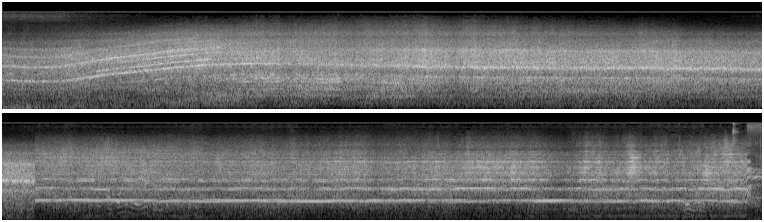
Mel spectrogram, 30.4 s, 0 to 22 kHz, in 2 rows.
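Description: Lockheed C-5 Galaxy's TF39 turbofan engines whining as they spool up: the pitch dips briefly, rises over a few seconds, then holds high and slowly sinks. About halfway through the sound cuts to a steadier jet-engine whine at a lower pitch.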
